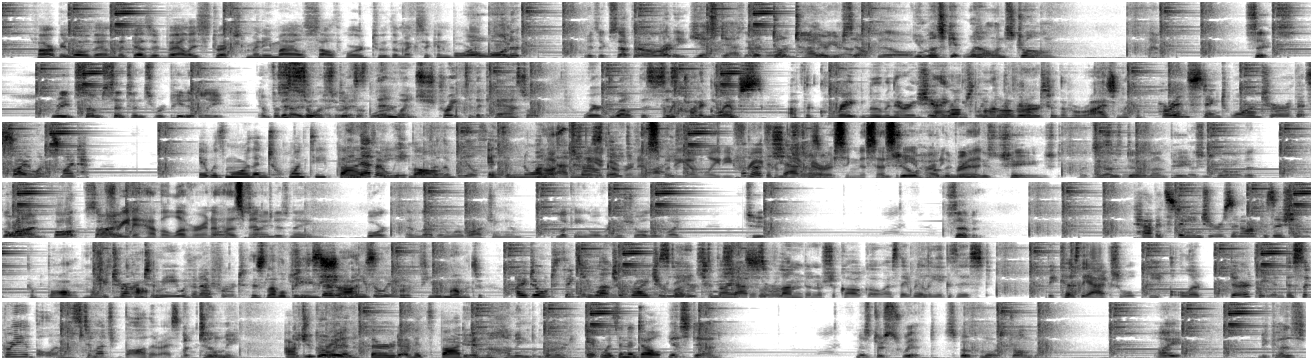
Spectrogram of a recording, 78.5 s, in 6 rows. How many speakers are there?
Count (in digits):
10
